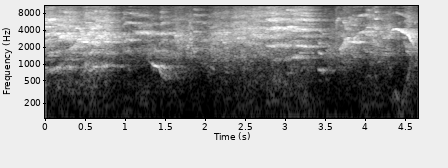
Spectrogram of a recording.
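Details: Lory feeding on dragon fruit, producing loud continuous squealing and squawking with several slurred downward and upward sweeps.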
